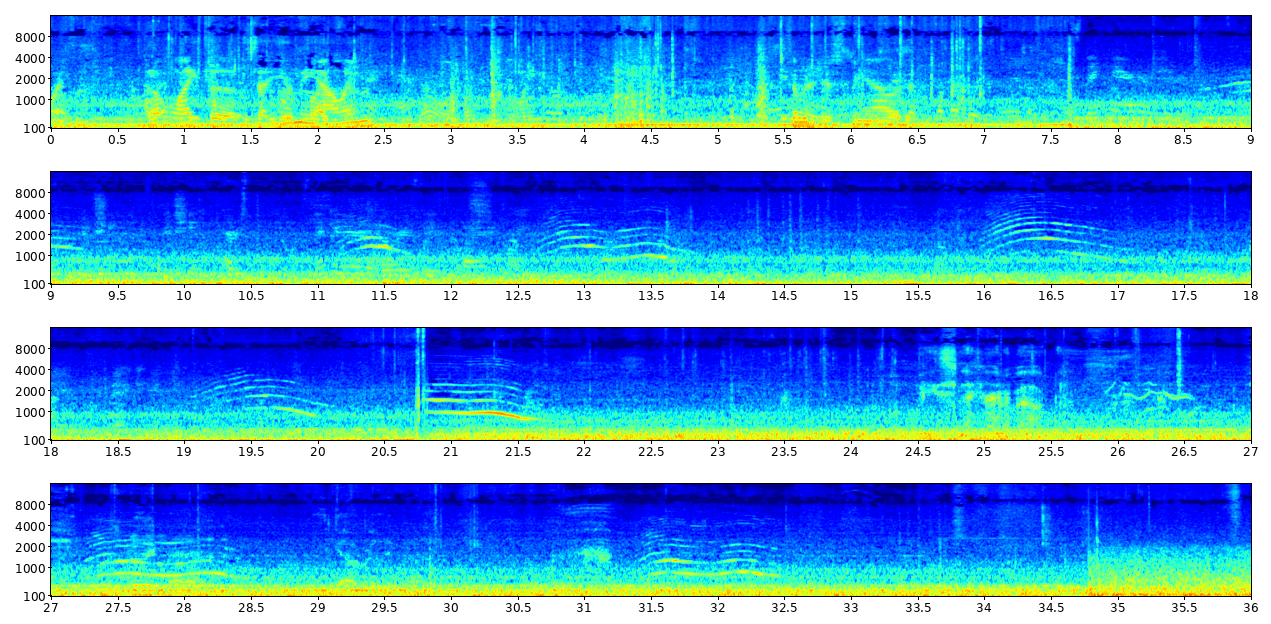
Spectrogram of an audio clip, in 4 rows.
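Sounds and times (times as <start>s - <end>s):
airliner cabin rumble: 0.0s - 36.0s
cat meowing: 8.6s - 9.4s, 12.6s - 13.8s, 15.8s - 17.2s, 19.0s - 21.8s, 27.2s - 28.5s, 31.4s - 32.6s.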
